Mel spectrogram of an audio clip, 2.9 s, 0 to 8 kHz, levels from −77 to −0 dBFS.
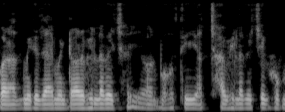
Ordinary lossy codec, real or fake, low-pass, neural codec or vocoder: MP3, 64 kbps; real; 7.2 kHz; none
